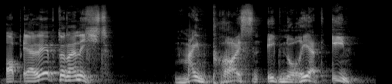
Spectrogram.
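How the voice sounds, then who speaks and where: An actor playing an irate, tyrannical old king who barks commands and broods in low mutters, in a 1970s radio drama. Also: very animated, unhurried, creaky, pushed and bright, breathy edge, heavily acted. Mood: commanding.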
